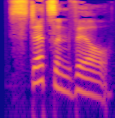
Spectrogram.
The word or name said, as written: stetsonville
